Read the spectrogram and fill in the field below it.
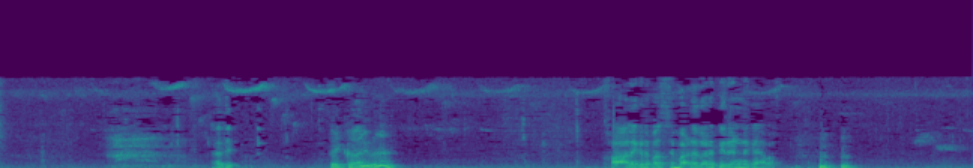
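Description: A second man answers calmly close by.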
